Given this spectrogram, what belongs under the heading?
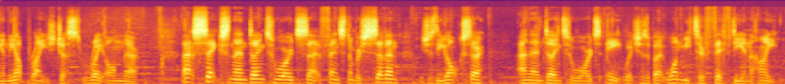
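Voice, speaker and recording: A man's voice: medium pitch, fairly bright tone. A man from Scotland with a Scottish accent, giving chatty live commentary on a show jumping event and greeting viewers by name.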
